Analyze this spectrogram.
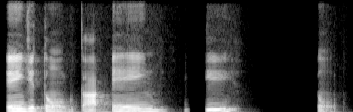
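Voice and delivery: slow, soft dictation to the board; dictating while writing. Shown as a demonstration. Teacher dictating the rule as he writes it, slow and soft. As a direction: spell it out slowly as you write.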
